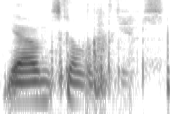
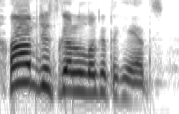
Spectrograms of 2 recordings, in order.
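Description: First: Fast unvoiced whisper. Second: Quick aside. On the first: Player whispering the line again to himself. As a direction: breathe it quickly. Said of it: "repeats whispered". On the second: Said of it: "repeats in whisper". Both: Shown as a demonstration.

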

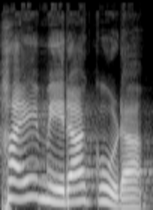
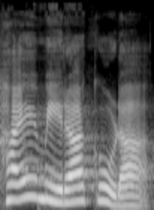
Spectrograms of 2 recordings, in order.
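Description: The two takes are said the same way.

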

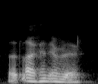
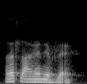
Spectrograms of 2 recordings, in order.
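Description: First: Said fast through a laugh; quick laughing repeat. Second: Said in the usual way. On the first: Real, not acted. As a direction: laugh it out, told you so. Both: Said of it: "مش بقول لك؟".

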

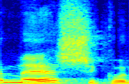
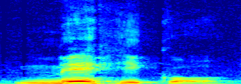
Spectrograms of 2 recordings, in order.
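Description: First: Said in the usual way. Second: Slow, loud "México" with an h-like x; Spanish pronunciation. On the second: Shown as a demonstration. Teacher giving the word in Spanish, "México" with an h-like x. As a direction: say "México" as "MEH-hee-ko", drawn out. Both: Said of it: "no espanhol".

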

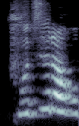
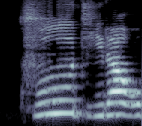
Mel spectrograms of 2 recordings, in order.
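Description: First: 굳이 said as 구지, with a j sound; d turned to j in 굳이; palatalized 굳이. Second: 굳이 said as 구디, with a plain d; d kept before the i in 굳이; unpalatalized 굳이. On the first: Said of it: "발음이 날까". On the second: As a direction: say 굳이 letter by letter as "gu-di". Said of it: "발음을 안 하고". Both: Shown as a demonstration.

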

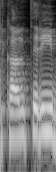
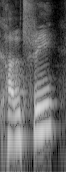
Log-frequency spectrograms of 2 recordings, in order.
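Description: First: "country" as "kan-te-ree"; wrong TR pronunciation. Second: "country" as "kun-chree"; correct American TR. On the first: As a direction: say "country" with a separate t and r. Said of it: "مش بقول country". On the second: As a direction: say "country" with sh between t and r. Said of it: "بقول country". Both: Shown as a demonstration.

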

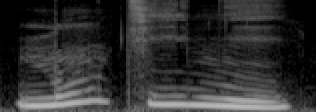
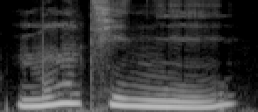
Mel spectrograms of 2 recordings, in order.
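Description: The two takes are said the same way.

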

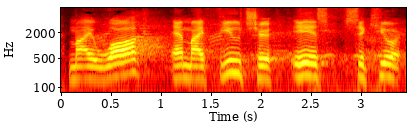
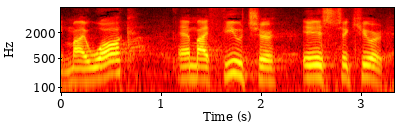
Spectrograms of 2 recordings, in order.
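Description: First: Louder, slower, emphatic declaration; like you mean it. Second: Said in the usual way. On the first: Shown as a demonstration. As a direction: lead the congregation with full conviction. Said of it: "Now say it like you mean it". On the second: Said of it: "Say that with me".

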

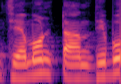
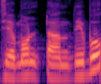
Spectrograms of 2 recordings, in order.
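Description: Both takes have the same delivery.

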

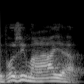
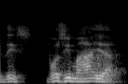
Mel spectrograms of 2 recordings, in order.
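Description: First: Put-on "Vozi Maya" in a thick German accent, said louder. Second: Slow "Vozi Maya" said as the boss gave it; "Vozi Maya" drawn out as a set phrase; lightly voiced boss teaching the phrase; quoting the boss. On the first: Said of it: "my German accent". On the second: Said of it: "you're gonna say this".

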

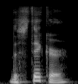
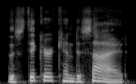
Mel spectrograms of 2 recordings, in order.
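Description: First: Said in the usual way. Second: Excited exclamation. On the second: A narrator's reading. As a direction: exclaim the idea with sudden excitement. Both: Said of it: "France exclaimed".

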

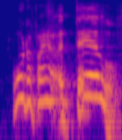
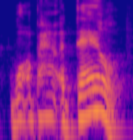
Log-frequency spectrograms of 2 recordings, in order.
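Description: First: High exclaimed question. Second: Said in the usual way. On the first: Shown as a demonstration.

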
